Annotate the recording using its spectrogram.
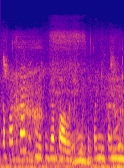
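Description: Quiet, indistinct conversational speech over a light background hiss.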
